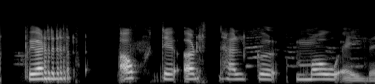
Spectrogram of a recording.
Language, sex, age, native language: Icelandic, male, 8, Icelandic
